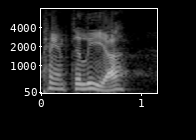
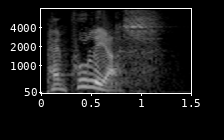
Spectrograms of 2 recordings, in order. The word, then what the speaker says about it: Pamphylia: Now, it's not Pamphylia. I know that we like to pronounce it that way, but there's an upsilon there in the Greek. And the way it's actually pronounced in the Greek is Pamphylias.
